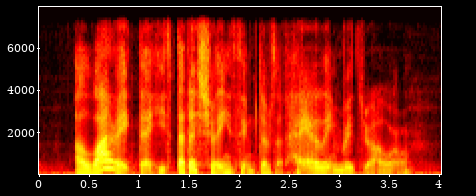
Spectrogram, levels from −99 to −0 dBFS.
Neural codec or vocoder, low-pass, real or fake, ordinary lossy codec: autoencoder, 22.05 kHz, a latent of 192 numbers a frame, VITS, trained on many speakers; 7.2 kHz; fake; none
